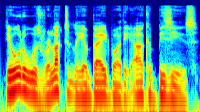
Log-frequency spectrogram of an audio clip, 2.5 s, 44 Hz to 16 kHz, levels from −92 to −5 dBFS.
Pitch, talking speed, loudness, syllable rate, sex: 100 Hz, 190 wpm, -20 LUFS, 6.8 syllables/s, male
